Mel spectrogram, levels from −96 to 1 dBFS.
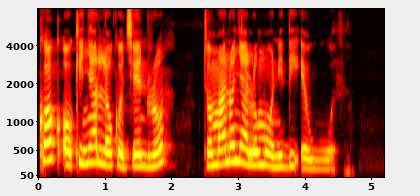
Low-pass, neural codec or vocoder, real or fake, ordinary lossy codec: none; none; real; none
